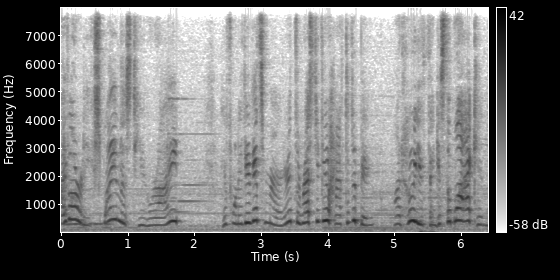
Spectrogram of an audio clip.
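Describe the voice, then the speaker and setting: A put-on character voice at a very fast pace over clear music in the background. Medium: fan dub. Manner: playful, mocking, theatrical.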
